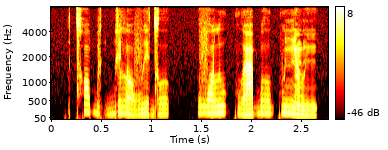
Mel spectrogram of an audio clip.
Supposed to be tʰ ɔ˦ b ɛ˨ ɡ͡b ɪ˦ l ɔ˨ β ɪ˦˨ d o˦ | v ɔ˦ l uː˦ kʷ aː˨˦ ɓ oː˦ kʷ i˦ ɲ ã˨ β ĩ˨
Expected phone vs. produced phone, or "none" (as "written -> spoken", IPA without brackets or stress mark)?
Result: none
